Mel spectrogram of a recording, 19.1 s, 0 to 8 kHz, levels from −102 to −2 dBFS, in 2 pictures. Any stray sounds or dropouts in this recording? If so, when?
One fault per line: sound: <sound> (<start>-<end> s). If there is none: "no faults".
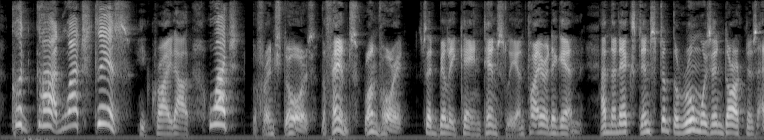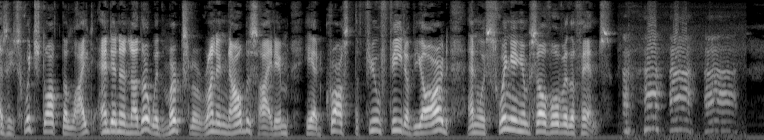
sound: laugh (17.3-18.8 s)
